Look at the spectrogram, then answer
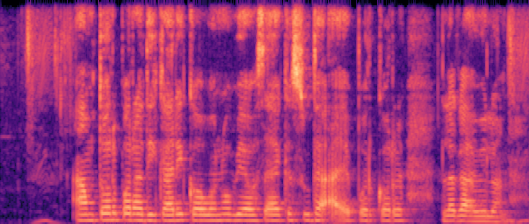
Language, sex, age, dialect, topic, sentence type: Bhojpuri, female, 18-24, Southern / Standard, banking, statement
